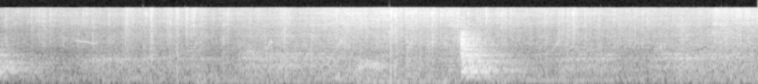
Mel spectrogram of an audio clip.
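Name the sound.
green onions sizzling on a grill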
